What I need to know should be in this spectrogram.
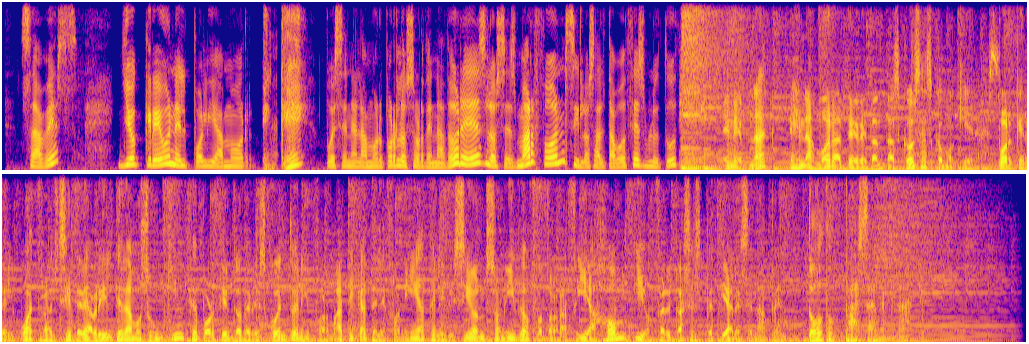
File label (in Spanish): CUÑA CASTELLANO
